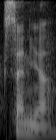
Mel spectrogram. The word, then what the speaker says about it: Xenia: But they do I pronounce it right? Xenia. Yeah, Xenia.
